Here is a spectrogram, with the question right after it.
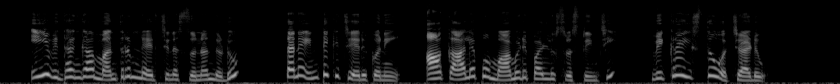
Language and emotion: Telugu, neutral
